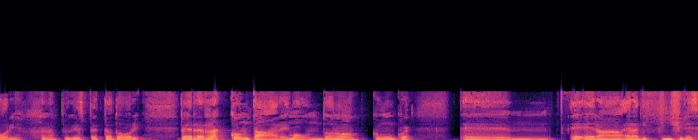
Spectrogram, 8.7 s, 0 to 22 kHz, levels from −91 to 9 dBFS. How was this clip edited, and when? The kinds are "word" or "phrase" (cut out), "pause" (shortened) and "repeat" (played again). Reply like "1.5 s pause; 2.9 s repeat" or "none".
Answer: 2.2 s word; 3.6 s phrase; 4.6 s pause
